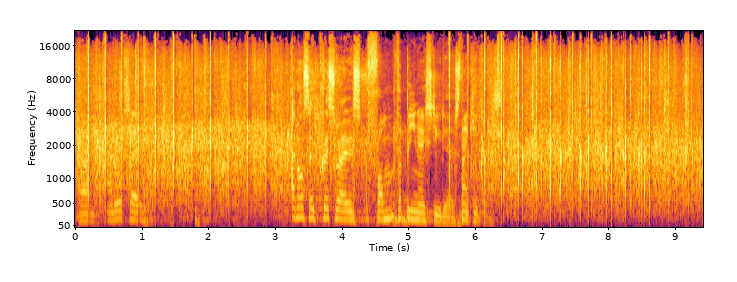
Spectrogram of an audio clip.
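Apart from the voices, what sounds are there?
audience applause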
